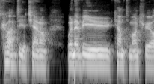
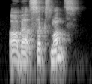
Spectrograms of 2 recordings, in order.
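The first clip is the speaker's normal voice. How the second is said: put-on strong New Zealand accent, pitched up; 6 semitones higher, 3 dB louder than usual. Telling an Australian joke, answering as a newly arrived Kiwi, in a New Zealand accent. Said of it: "strong Kiwi accent there".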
